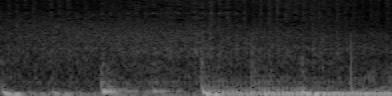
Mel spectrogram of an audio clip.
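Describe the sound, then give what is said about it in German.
A sickle bar mower cutting a meadow gives a low droning engine hum punctuated by regular clattering strokes, roughly every half second, growing steadier and fuller toward the end. “Wegen der vielen Hindernisse werden Balkenmäher eingesetzt. Die Wissenschaftler wollen herausfinden, ob sie mit dem Balkenmäher Pflanzensamen gewinnen können.”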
